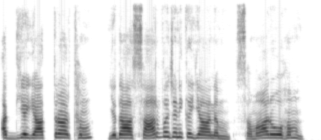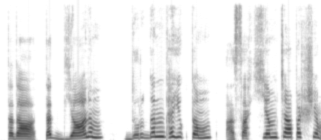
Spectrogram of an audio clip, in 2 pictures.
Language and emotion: Sanskrit, disgusted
